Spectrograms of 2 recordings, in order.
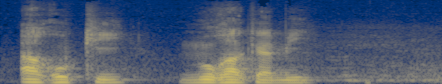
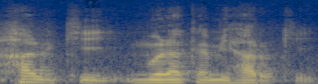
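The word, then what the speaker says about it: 村上春樹: connaissez sans doute euh peut-être on prononce aruki Murakami en français mais en japonais il s'appelle Halki mulakamki voilà alors j'ai lu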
